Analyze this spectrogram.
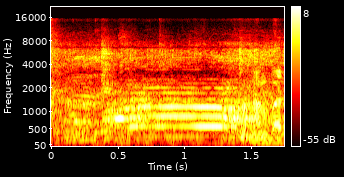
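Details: Simmental cows with their 3-4 month old calves: one long, steady, nasal moo lasting about a second amid busy background noise.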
